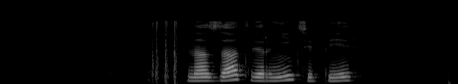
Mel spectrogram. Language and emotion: Russian, neutral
